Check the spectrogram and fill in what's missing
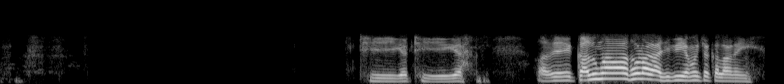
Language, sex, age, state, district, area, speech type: Dogri, male, 30-45, Jammu and Kashmir, Reasi, rural, conversation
